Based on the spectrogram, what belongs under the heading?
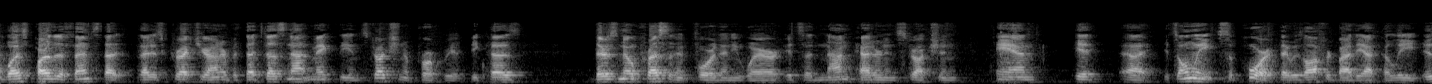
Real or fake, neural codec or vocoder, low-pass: real; none; 7.2 kHz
